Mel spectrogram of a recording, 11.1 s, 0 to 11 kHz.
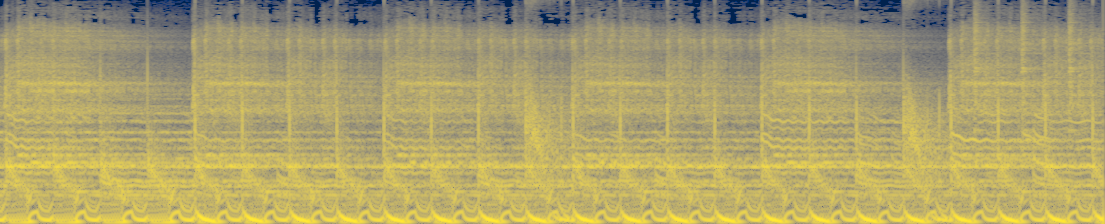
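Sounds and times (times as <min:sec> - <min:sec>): deep kick drum beat: 0:01.7 - 0:11.0.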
